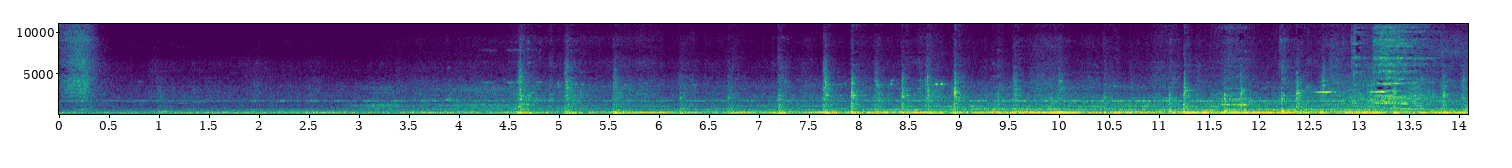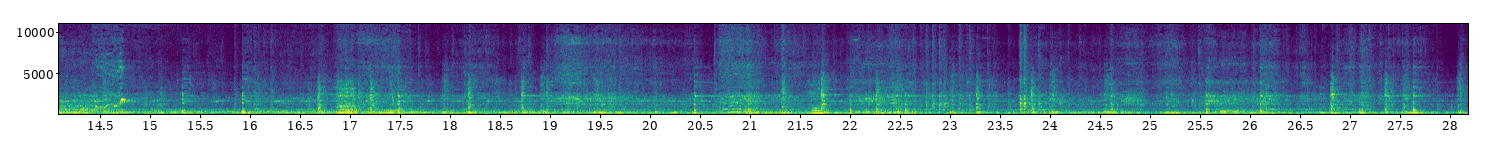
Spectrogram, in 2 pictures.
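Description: GBRf Class 66 diesel-electric freight locomotive, its EMD two-stroke V12 engine running as it passes, loudest around ten to twelve seconds in. A rake of engineers' open wagons then runs by, wheels clicking over the rail joints.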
